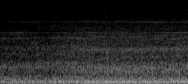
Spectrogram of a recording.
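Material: Nothing is struck.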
